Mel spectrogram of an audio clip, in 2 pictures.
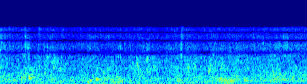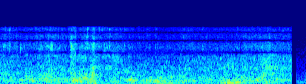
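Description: Footsteps in sneakers splashing through shallow rainwater on a flooded road, one wet splash after another at a walking pace.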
